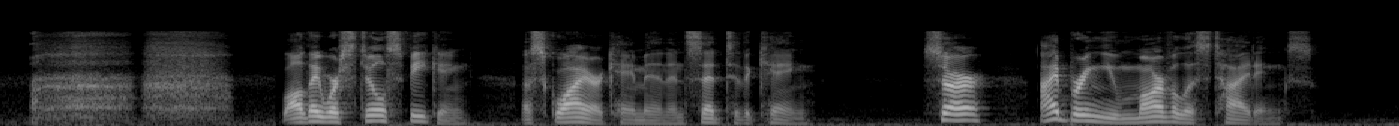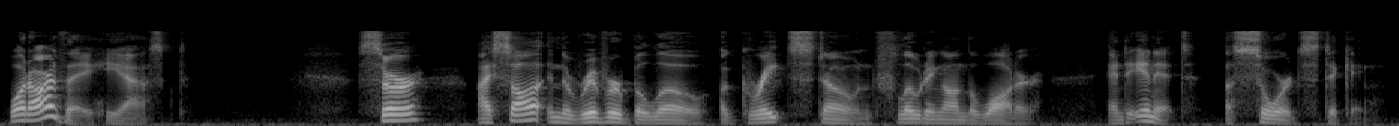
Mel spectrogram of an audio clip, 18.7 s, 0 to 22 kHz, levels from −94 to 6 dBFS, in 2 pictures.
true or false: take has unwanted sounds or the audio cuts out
true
